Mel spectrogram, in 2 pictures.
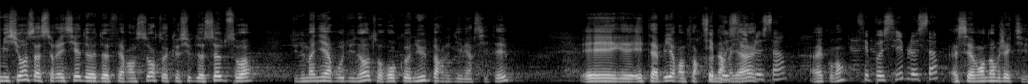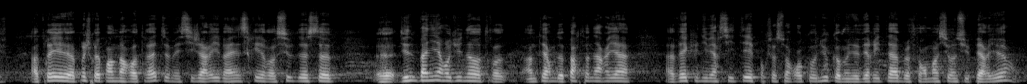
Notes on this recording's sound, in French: Sup de Sub à La Criée. Émission réalisée en direct avec les étudiants et des invités de Sup de Sub autour des questions portées par cet enseignement expérimental.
